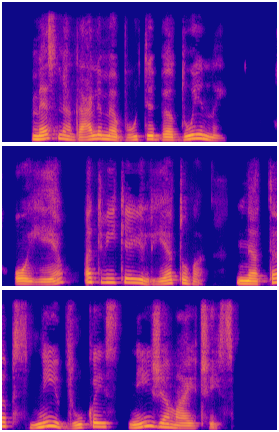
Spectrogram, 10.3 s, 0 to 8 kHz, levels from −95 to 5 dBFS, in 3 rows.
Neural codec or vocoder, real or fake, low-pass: codec, 16 kHz, 2 kbps, X-Codec, WavLM features, trained on Multilingual LibriSpeech; fake; 7.2 kHz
